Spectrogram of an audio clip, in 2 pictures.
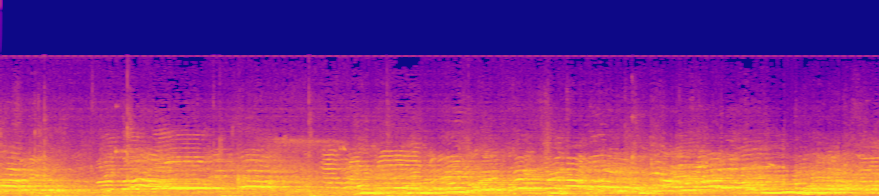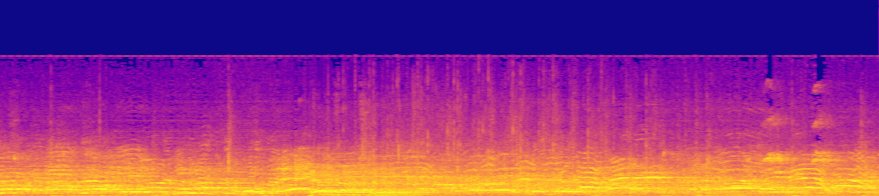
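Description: A crowd of spectators chatters and calls out in a large indoor arena.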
